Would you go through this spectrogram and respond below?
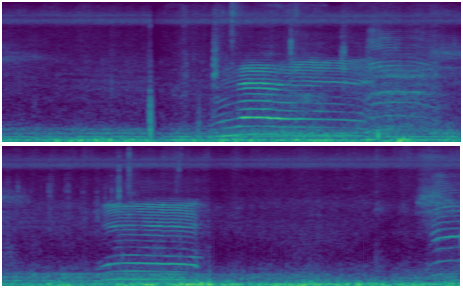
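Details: Goats together with sheep beside a road in India: several loud, quavering bleats overlapping in irregular succession, some rising and falling in pitch, over constant low rumble.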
